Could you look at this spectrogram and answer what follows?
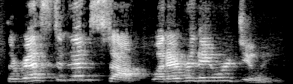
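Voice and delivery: usual speaking voice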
